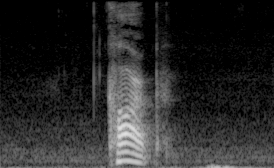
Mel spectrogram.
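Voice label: "carp", English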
